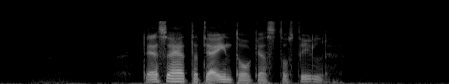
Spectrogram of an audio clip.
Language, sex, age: Swedish, male, 23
